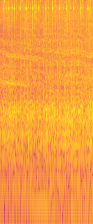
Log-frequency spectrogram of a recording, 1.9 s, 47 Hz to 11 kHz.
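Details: Elna 120 sewing machine after repair of a bent cam follower release arm that had jammed pattern dials and forward/reverse: quick even stitching patter with light motor hum, no knocking or grinding; normal sewing operation.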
